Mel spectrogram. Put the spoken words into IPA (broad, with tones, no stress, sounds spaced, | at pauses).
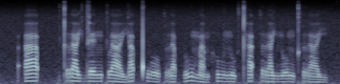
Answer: ʔ a˦˥ p̚ | t r a˧ j d ɛː˧ ŋ k l aː˨˩ j a˦˥ p̚ kʰ w oː˨˩ p r a˨˩ p̚ l uː˥˩ m a˩˦ m h uː˧ n u˨˩ ʔ tʰ a˦˥ ʔ p r a˧ j n oː˧ ŋ kʰ r a˧ j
